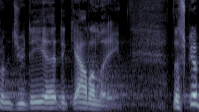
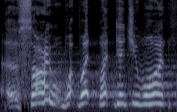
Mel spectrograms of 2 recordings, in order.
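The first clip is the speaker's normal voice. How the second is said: confused clerk; 8 semitones higher than usual. Retold or imitated. Confused drive-thru worker voiced.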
